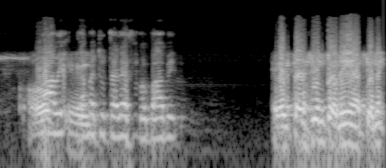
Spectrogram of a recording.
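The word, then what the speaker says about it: BABIP: es que se escribe, si es como Babi, es para buscar la estadística de bateo. Así pero, mismo que se escribe, B-A-B-I-P, Babi, que es B, bolas puestas en juego.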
